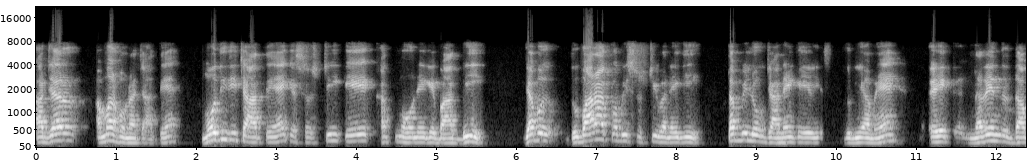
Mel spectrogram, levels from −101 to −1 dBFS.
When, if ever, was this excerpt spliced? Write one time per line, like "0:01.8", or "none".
none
